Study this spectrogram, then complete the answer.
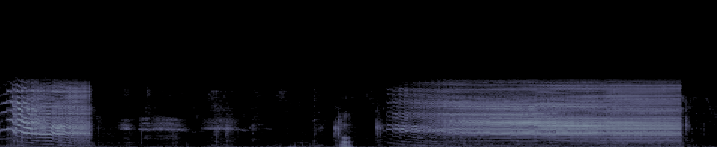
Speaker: porta fazendo esse barulho ó tá bem simples de consertar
